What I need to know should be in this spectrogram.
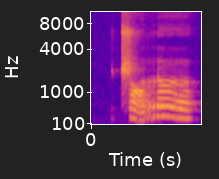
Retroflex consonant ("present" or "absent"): present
